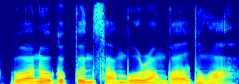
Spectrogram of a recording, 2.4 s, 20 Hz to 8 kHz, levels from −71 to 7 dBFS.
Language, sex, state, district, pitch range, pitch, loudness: Garo, male, Meghalaya, South Garo Hills, 105-120 Hz, 115 Hz, -16 LUFS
